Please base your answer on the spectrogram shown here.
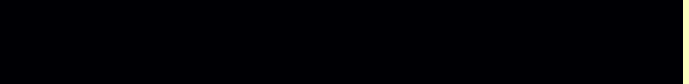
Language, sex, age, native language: Icelandic, female, 60-69, Icelandic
